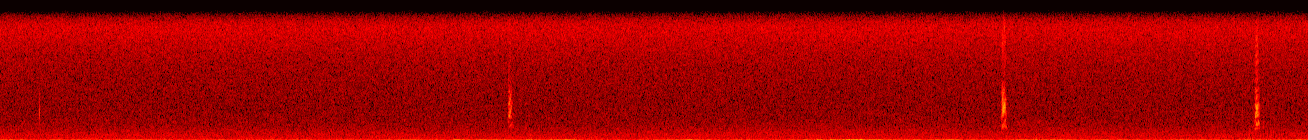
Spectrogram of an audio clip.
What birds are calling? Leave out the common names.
Leucosticte tephrocotis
